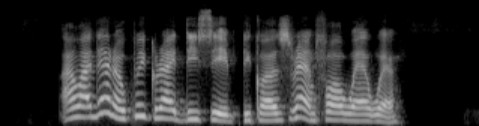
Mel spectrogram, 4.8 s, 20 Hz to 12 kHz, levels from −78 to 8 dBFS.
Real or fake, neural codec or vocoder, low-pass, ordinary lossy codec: fake; codec, 24 kHz, 0.9 kbps, WavTokenizer, small release; 10.8 kHz; none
